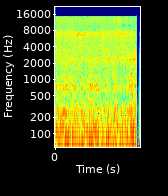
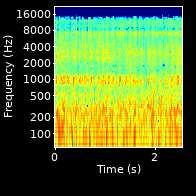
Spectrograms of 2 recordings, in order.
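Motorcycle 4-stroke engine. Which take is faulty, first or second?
second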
